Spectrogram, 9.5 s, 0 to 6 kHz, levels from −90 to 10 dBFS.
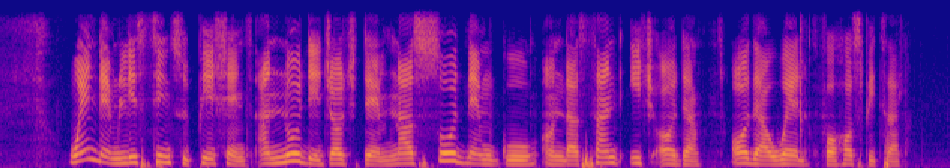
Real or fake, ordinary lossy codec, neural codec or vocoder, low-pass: real; none; none; 5.4 kHz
